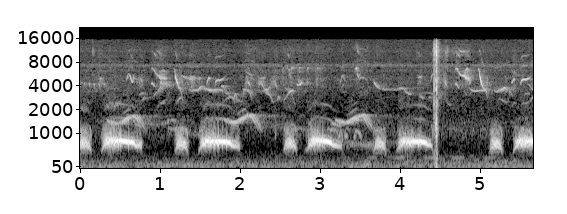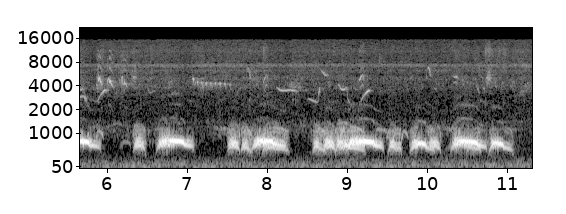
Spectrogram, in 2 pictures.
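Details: Spotted dove used as a decoy to draw in wild doves, with a very fierce wild bird responding; a long series of low, hoarse coos in grouped phrases repeats about once per second, with faint high chirps from other birds behind.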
